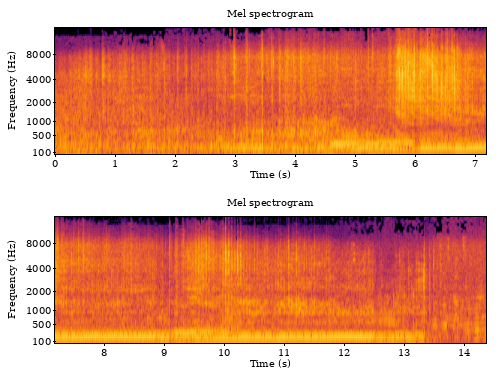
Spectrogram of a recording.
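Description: A rally car engine roars loudly as it speeds past.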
